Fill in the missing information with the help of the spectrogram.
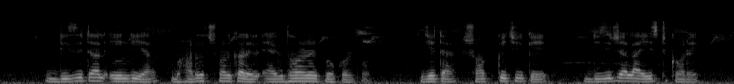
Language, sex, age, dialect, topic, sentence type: Bengali, male, 18-24, Northern/Varendri, banking, statement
